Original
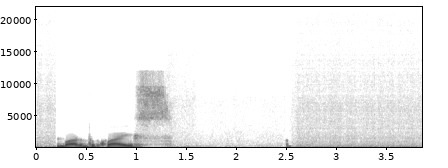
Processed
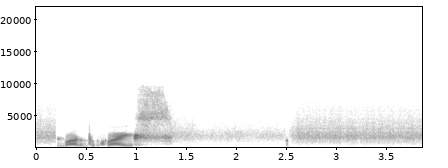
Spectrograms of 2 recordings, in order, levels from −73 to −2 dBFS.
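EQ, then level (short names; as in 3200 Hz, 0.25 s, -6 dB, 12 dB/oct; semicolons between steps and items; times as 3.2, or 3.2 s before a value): ladder band-pass 2300 Hz, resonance 35%; high shelf 2900 Hz -8 dB; +18.0 dB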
